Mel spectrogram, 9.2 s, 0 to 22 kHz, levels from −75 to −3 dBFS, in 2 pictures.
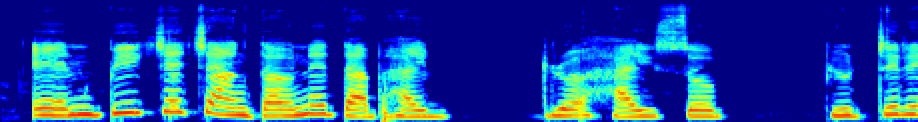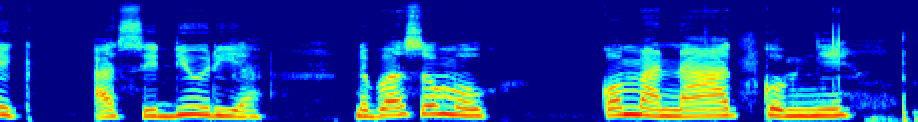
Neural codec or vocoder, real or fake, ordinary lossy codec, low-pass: vocoder, 44.1 kHz, 128 mel bands every 512 samples, BigVGAN v2; fake; none; 19.8 kHz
